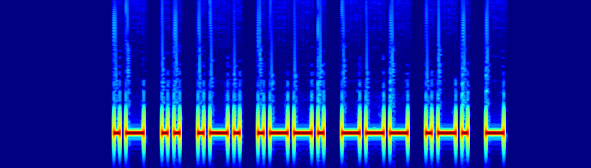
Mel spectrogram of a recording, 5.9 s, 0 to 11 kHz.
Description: Morse code, heard as a keyed tone, about 20 wpm, 690 Hz. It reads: AIRPORT
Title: 7 Letter Words - First 3 Letters Given - 20wpm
